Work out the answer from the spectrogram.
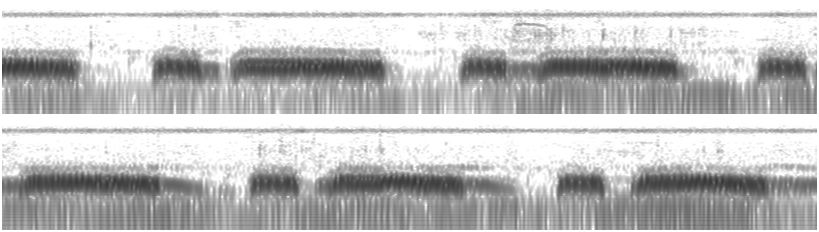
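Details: Female spotted dove (tekukur), said to be fiercer than the male, with a medium-strength voice; repeated mellow cooing phrases, each a short note followed by a longer rolling coo, about every second, over a steady high electronic whine.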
